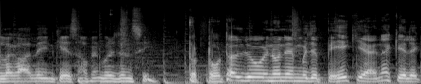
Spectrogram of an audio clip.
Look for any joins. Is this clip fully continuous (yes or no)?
no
